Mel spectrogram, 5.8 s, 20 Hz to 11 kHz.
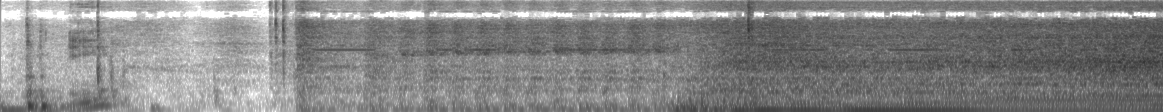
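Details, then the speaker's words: Opel Zafira 1.8 in for repair: the engine cranks and catches, then heavy rhythmic banging about four times per second rides over the idle; the water pump visibly wobbles when levered, and a loose water pump bearing is suspected. "И вопрос к диванным аналитикам. Может ли на самом деле грохотать так сильно помпа воды?"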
